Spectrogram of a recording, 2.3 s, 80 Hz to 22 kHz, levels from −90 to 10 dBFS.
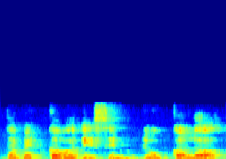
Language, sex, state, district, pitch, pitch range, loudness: English, female, Telangana, Hyderabad, 200 Hz, 190-220 Hz, -17 LUFS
